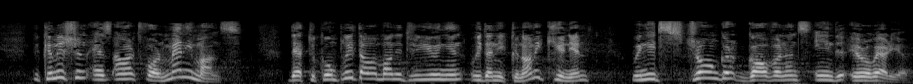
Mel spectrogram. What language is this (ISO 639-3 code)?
eng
